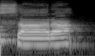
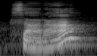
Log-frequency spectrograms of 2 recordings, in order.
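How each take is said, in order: First: The stress is on the first syllable. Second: The stress is on the last syllable. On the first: It is a girl's name. The speaker calls it wrong. "e non Sara" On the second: It means someone will be. The speaker calls it right. "l'accento sulla lettera A, quindi si pronuncia sarà"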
